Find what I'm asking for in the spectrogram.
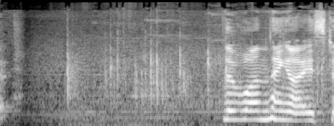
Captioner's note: ball rolling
